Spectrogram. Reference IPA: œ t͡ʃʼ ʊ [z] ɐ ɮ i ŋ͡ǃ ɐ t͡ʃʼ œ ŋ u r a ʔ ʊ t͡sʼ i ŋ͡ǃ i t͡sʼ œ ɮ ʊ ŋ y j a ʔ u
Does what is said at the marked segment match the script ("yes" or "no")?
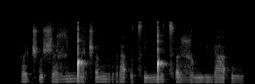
no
